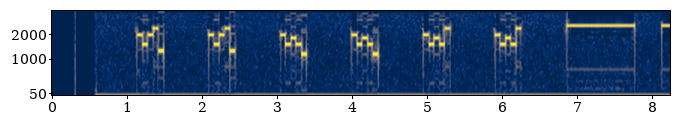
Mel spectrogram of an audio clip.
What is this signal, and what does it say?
Five-tone selective call (ZVEI), heard as quick runs of five tones, tones of about 70 ms. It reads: 85803 85803 85752 85752 85750 85750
